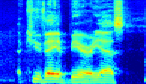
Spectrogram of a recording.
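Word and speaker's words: cuvée: So, you just made what's called a cuet. It's a cuet. A cuet. A cuet. A cuveet of beer. Yes. How do you spell that, Kevin?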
